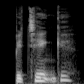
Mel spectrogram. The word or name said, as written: betænke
